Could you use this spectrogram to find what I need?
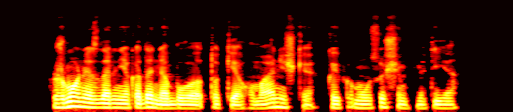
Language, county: Lithuanian, Šiauliai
